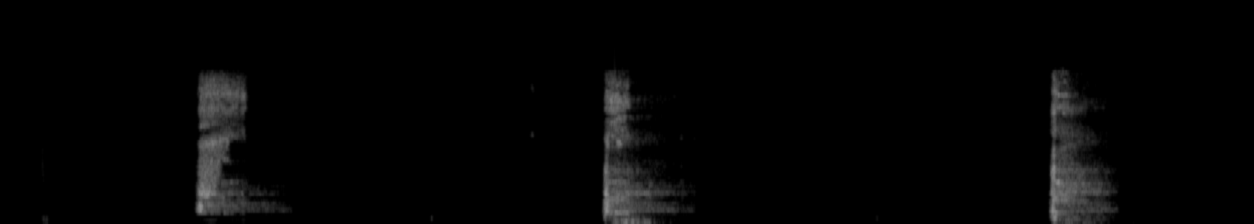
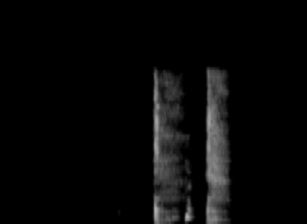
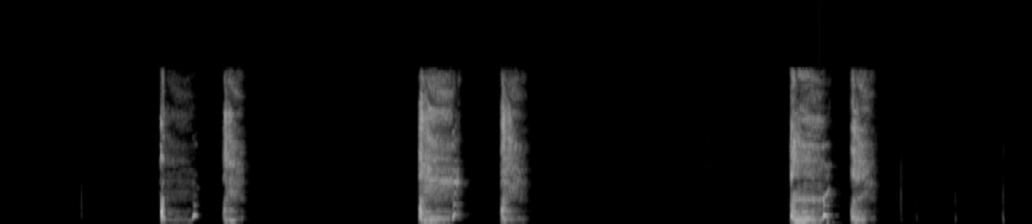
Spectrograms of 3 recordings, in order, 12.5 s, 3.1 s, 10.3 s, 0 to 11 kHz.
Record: {
  "exhalation_length": "12.5 s",
  "exhalation_amplitude": 7345,
  "exhalation_signal_mean_std_ratio": 0.25,
  "cough_length": "3.1 s",
  "cough_amplitude": 21318,
  "cough_signal_mean_std_ratio": 0.22,
  "three_cough_length": "10.3 s",
  "three_cough_amplitude": 25769,
  "three_cough_signal_mean_std_ratio": 0.28,
  "survey_phase": "beta (2021-08-13 to 2022-03-07)",
  "age": "18-44",
  "gender": "Female",
  "wearing_mask": "No",
  "symptom_cough_any": true,
  "symptom_runny_or_blocked_nose": true,
  "symptom_sore_throat": true,
  "symptom_fatigue": true,
  "symptom_onset": "12 days",
  "smoker_status": "Never smoked",
  "respiratory_condition_asthma": false,
  "respiratory_condition_other": false,
  "recruitment_source": "REACT",
  "submission_delay": "1 day",
  "covid_test_result": "Negative",
  "covid_test_method": "RT-qPCR",
  "influenza_a_test_result": "Unknown/Void",
  "influenza_b_test_result": "Unknown/Void"
}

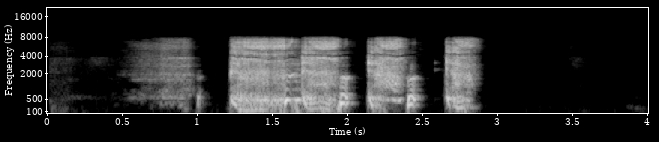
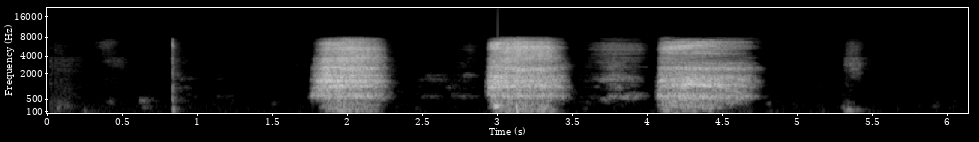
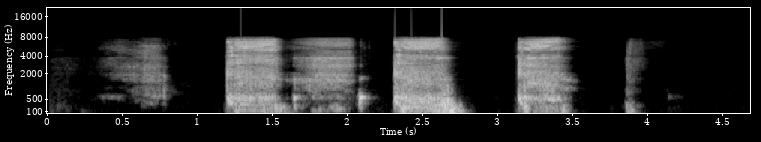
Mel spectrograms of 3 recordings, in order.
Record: {
  "cough_length": "4.0 s",
  "cough_amplitude": 31851,
  "cough_signal_mean_std_ratio": 0.5,
  "exhalation_length": "6.1 s",
  "exhalation_amplitude": 32767,
  "exhalation_signal_mean_std_ratio": 0.4,
  "three_cough_length": "4.7 s",
  "three_cough_amplitude": 32767,
  "three_cough_signal_mean_std_ratio": 0.47,
  "survey_phase": "alpha (2021-03-01 to 2021-08-12)",
  "age": "45-64",
  "gender": "Female",
  "wearing_mask": "No",
  "symptom_fatigue": true,
  "symptom_headache": true,
  "symptom_change_to_sense_of_smell_or_taste": true,
  "symptom_onset": "2 days",
  "smoker_status": "Ex-smoker",
  "respiratory_condition_asthma": false,
  "respiratory_condition_other": false,
  "recruitment_source": "Test and Trace",
  "submission_delay": "2 days",
  "covid_test_result": "Positive",
  "covid_test_method": "RT-qPCR",
  "covid_ct_value": 16.5,
  "covid_ct_gene": "N gene",
  "covid_ct_mean": 17.4,
  "covid_viral_load": "1900000 copies/ml",
  "covid_viral_load_category": "High viral load (>1M copies/ml)"
}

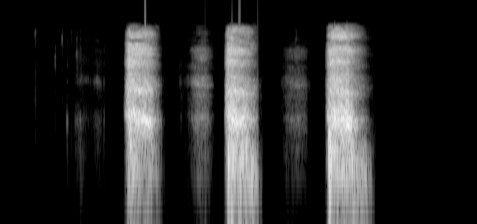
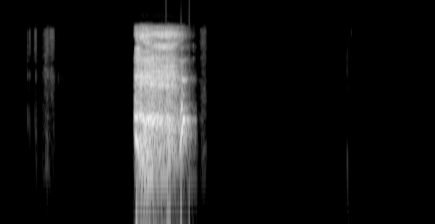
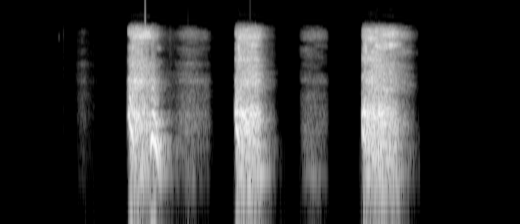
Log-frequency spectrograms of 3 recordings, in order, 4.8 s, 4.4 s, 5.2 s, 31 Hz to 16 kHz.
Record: {
  "exhalation_length": "4.8 s",
  "exhalation_amplitude": 30300,
  "exhalation_signal_mean_std_ratio": 0.34,
  "cough_length": "4.4 s",
  "cough_amplitude": 32767,
  "cough_signal_mean_std_ratio": 0.28,
  "three_cough_length": "5.2 s",
  "three_cough_amplitude": 32768,
  "three_cough_signal_mean_std_ratio": 0.39,
  "survey_phase": "beta (2021-08-13 to 2022-03-07)",
  "age": "45-64",
  "wearing_mask": "No",
  "symptom_cough_any": true,
  "symptom_runny_or_blocked_nose": true,
  "symptom_onset": "12 days",
  "smoker_status": "Ex-smoker",
  "respiratory_condition_asthma": true,
  "respiratory_condition_other": true,
  "recruitment_source": "REACT",
  "submission_delay": "2 days",
  "covid_test_result": "Negative",
  "covid_test_method": "RT-qPCR",
  "influenza_a_test_result": "Negative",
  "influenza_b_test_result": "Negative"
}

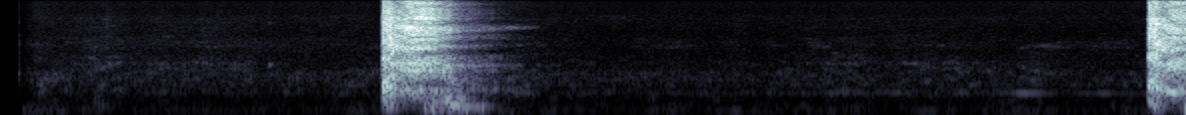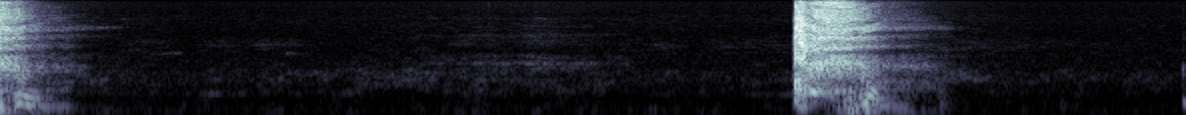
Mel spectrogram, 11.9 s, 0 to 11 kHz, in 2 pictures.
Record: {
  "three_cough_length": "11.9 s",
  "three_cough_amplitude": 32768,
  "three_cough_signal_mean_std_ratio": 0.27,
  "survey_phase": "alpha (2021-03-01 to 2021-08-12)",
  "age": "18-44",
  "gender": "Female",
  "wearing_mask": "No",
  "symptom_cough_any": true,
  "symptom_new_continuous_cough": true,
  "symptom_fever_high_temperature": true,
  "symptom_change_to_sense_of_smell_or_taste": true,
  "symptom_loss_of_taste": true,
  "symptom_onset": "5 days",
  "smoker_status": "Never smoked",
  "respiratory_condition_asthma": false,
  "respiratory_condition_other": false,
  "recruitment_source": "Test and Trace",
  "submission_delay": "2 days",
  "covid_test_result": "Positive",
  "covid_test_method": "RT-qPCR",
  "covid_ct_value": 14.3,
  "covid_ct_gene": "N gene",
  "covid_ct_mean": 14.7,
  "covid_viral_load": "16000000 copies/ml",
  "covid_viral_load_category": "High viral load (>1M copies/ml)"
}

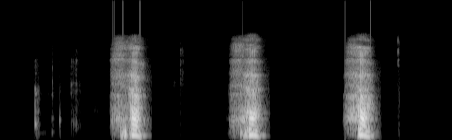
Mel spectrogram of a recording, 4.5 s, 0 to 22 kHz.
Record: {
  "exhalation_length": "4.5 s",
  "exhalation_amplitude": 20204,
  "exhalation_signal_mean_std_ratio": 0.25,
  "survey_phase": "beta (2021-08-13 to 2022-03-07)",
  "age": "18-44",
  "gender": "Male",
  "wearing_mask": "No",
  "symptom_none": true,
  "symptom_onset": "3 days",
  "smoker_status": "Never smoked",
  "respiratory_condition_asthma": false,
  "respiratory_condition_other": false,
  "recruitment_source": "REACT",
  "submission_delay": "2 days",
  "covid_test_result": "Negative",
  "covid_test_method": "RT-qPCR",
  "influenza_a_test_result": "Negative",
  "influenza_b_test_result": "Negative"
}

